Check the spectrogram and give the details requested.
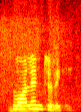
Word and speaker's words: voluntary: Second syllable also because the first sound is Schwa. what? Schwa. Schwa. Correct. Voluntary.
